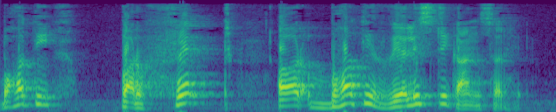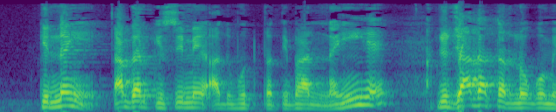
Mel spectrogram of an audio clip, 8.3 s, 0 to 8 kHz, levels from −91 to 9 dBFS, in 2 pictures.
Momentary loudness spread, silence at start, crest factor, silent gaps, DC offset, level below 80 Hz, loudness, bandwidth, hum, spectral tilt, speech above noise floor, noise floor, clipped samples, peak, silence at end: 11 LU; 0 s; 12 dB; none; under 0.1%; -48 dBFS; -12 LUFS; 7.4 kHz; none; -5 dB/octave; 37 dB; -49 dBFS; under 0.1%; 0 dBFS; 0 s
